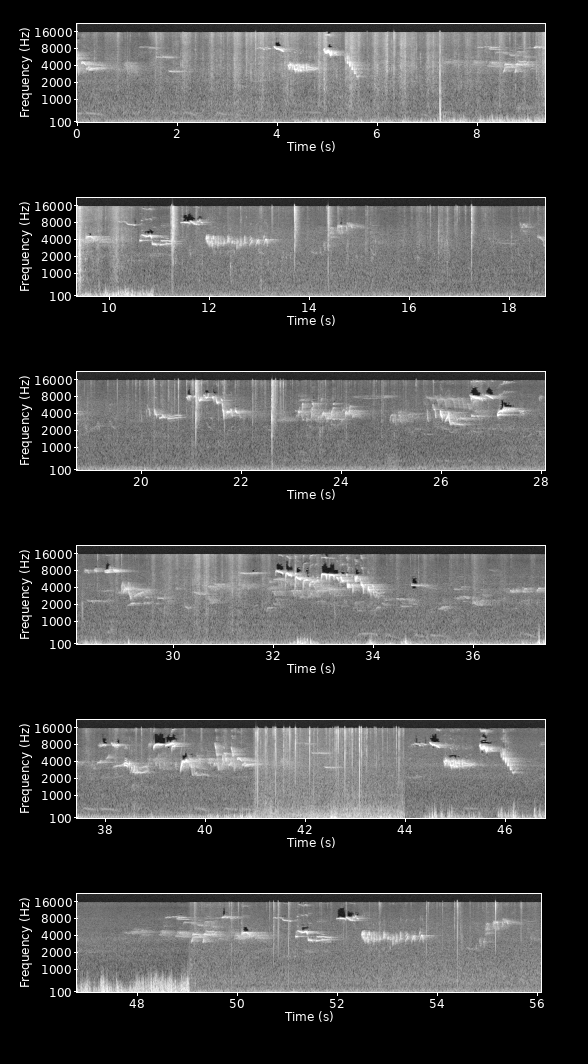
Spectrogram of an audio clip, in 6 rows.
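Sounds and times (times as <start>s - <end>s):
birds chirping: 3.5s - 15.4s, 17.7s - 46.4s
sharp clicks: 41.0s - 44.0s.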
